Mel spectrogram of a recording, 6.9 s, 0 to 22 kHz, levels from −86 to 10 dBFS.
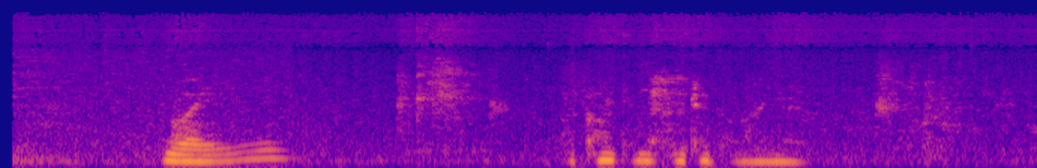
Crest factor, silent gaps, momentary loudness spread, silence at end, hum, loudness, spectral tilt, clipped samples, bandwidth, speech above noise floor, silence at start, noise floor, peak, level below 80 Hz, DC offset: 22 dB; none; 25 LU; 0 s; none; -26 LUFS; -7 dB/octave; under 0.1%; 16.5 kHz; 26 dB; 0.1 s; -49 dBFS; -6 dBFS; -56 dBFS; under 0.1%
